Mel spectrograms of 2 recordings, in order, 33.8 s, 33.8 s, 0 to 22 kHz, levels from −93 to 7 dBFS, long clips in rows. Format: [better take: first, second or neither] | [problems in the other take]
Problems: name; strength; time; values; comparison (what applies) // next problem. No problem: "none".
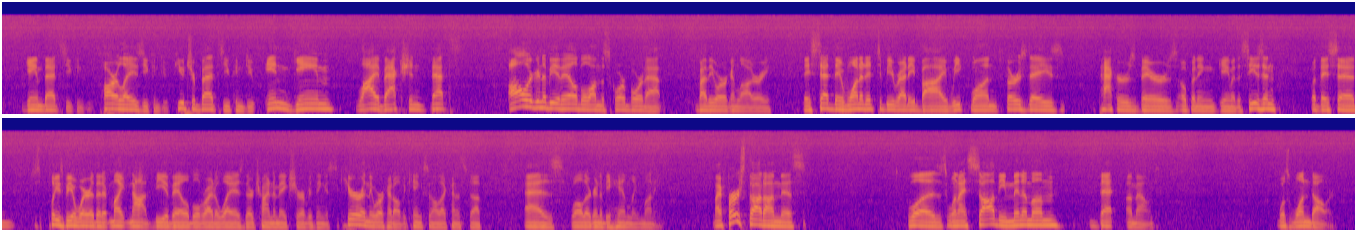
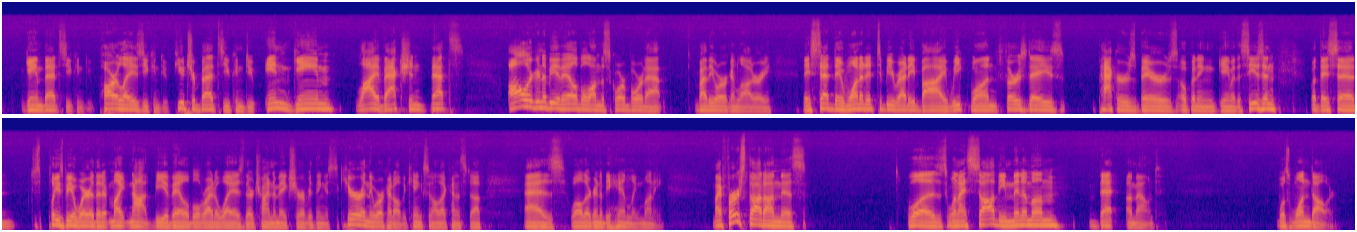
second | hiss; loud; throughout; 5 dB below the speech; faint in the second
